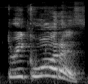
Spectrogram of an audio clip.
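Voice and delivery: high, loud call; calling out measures. Pretend. Calls out measures while pouring.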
